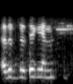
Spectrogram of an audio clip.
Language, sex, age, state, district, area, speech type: Kannada, female, 18-30, Karnataka, Chamarajanagar, rural, conversation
